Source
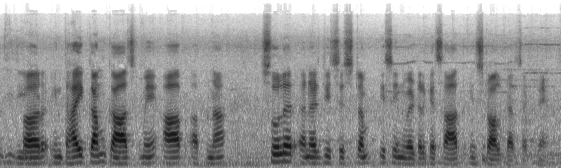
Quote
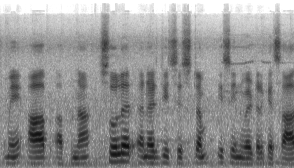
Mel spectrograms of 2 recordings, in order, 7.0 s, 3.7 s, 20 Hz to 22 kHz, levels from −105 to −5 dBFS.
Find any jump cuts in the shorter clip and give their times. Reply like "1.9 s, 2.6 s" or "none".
1.2 s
